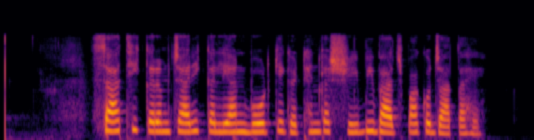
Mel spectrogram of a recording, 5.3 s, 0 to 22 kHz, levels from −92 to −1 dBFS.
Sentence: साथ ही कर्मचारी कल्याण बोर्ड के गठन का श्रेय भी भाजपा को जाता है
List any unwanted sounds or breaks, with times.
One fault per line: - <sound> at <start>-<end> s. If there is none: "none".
none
